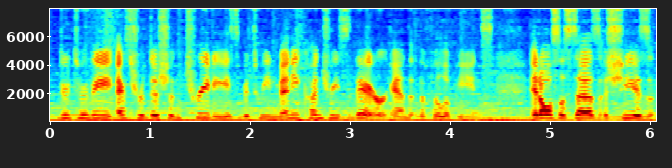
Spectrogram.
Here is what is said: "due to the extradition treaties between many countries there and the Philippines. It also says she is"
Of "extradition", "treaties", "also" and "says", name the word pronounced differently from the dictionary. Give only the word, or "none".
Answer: none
